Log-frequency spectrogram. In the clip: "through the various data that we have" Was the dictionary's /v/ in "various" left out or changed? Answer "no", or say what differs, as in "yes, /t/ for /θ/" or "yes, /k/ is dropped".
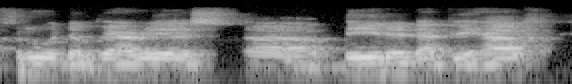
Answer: no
